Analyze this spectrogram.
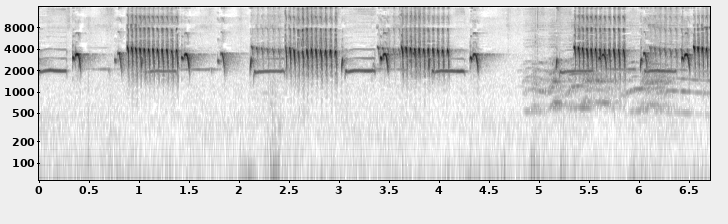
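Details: Lure recording of a prinia for birds that have stopped calling: harsh, rapidly pulsed buzzy bursts broken by short, flat whistles, delivered in quick succession with a brief lower rasp near the end.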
